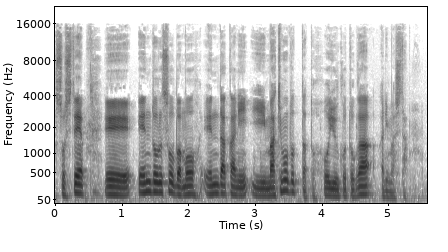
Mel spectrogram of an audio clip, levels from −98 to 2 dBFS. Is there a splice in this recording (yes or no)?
yes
